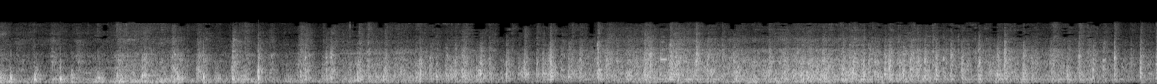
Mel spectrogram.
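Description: Passenger train running at speed, heard from a carriage window: a steady rumble with the frequent clicking and clattering of steel wheels over the rail joints.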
